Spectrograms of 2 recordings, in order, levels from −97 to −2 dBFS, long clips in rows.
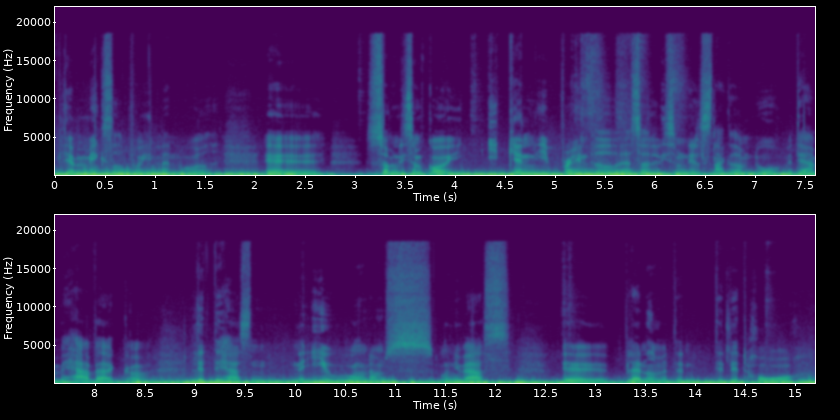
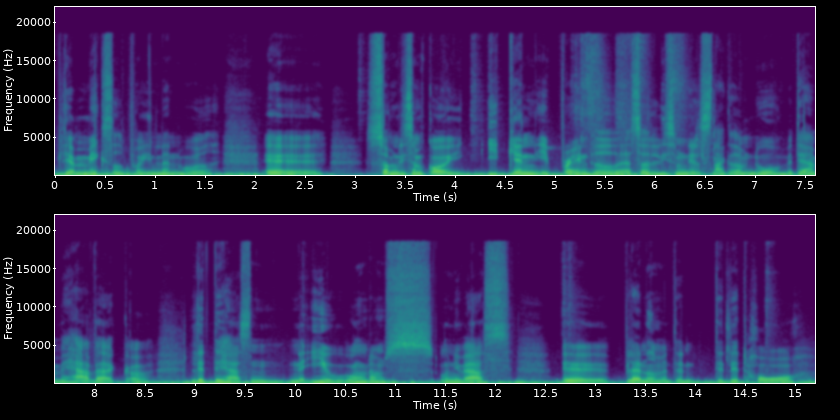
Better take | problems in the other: second | wind noise on the microphone; heavy; as loud as the speech; occasional gusts in the second

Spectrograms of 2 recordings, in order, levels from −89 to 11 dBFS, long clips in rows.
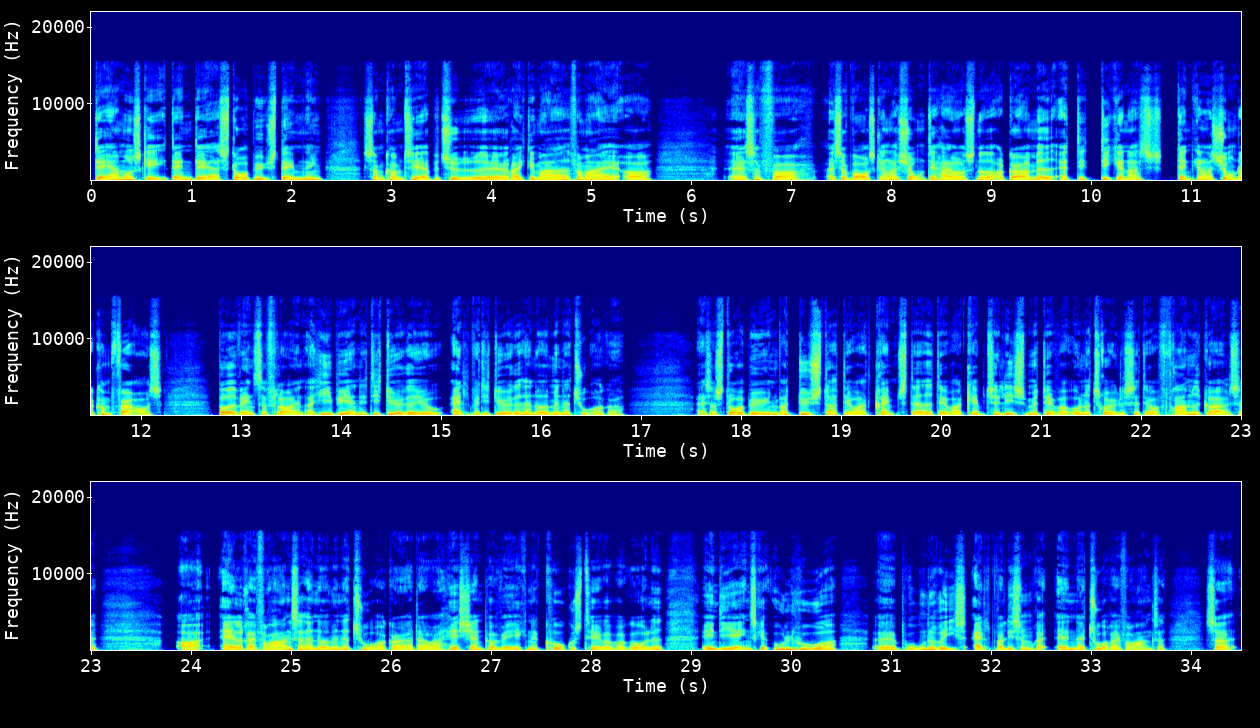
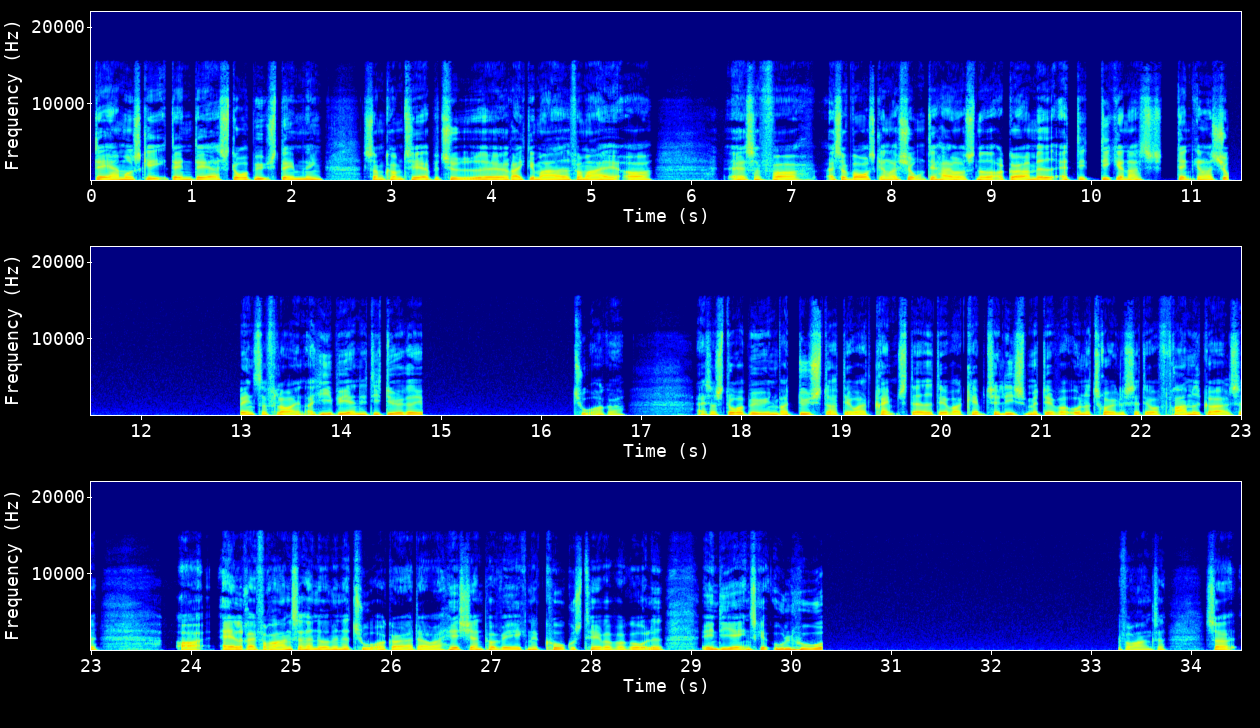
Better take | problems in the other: first | audio cutting out; at 11 s for 1.5 s, at 15 s for 1.5 s and at 30 s for 3 s

